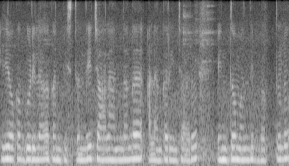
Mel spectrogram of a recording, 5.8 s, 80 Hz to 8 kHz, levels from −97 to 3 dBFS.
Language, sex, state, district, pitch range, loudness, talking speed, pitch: Telugu, female, Telangana, Karimnagar, 195-205 Hz, -15 LUFS, 115 wpm, 200 Hz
